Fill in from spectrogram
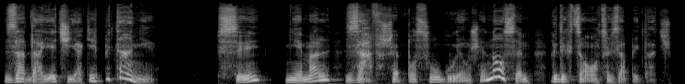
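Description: A man voicing a shrill, proud, know-it-all female parrot in a storybook reading. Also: wildly swooping pitch, a little slow, gravelly, fairly bright tone, breathy edge, exaggerated voice. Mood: instructive. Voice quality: shrill, squawky. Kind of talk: audiobook character voice.

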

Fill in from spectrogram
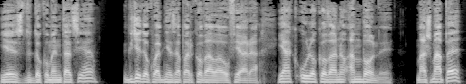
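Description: A man voicing a sharp, driven male police profiler in an audiobook, firing short probing questions. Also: fairly low pitch, unhurried, no room sound, studio quality, lightly acted. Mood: demanding. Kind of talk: audiobook character voice.

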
